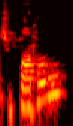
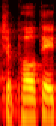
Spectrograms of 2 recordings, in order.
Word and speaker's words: Chipotle: Chipotle? Some people call it Chipotle, Chipotle. I get made fun of because I think I do it with the L silent.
